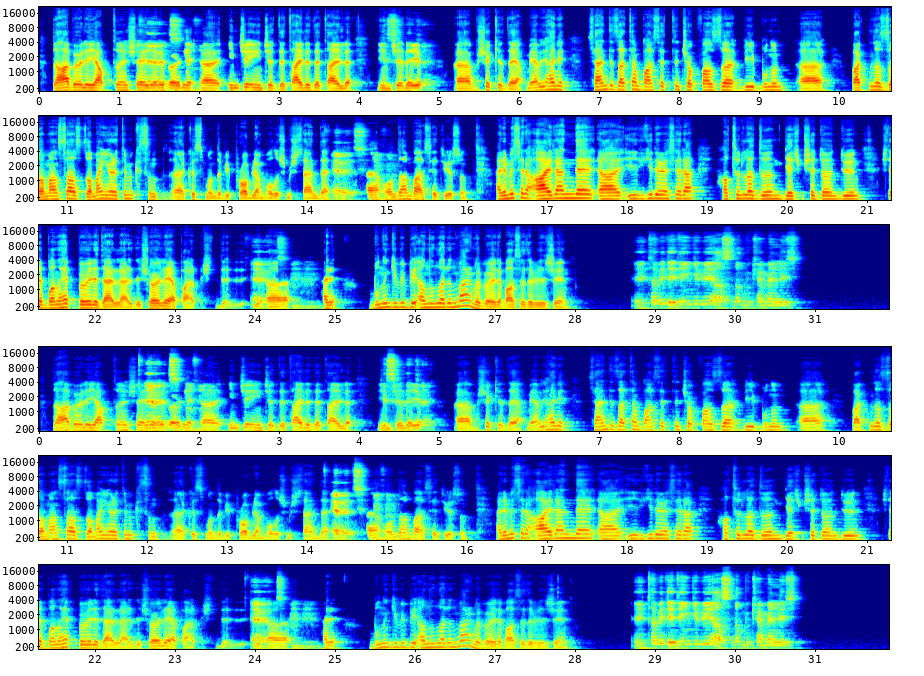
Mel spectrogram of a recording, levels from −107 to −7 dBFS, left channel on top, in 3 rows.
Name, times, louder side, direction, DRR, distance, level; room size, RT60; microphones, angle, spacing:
voice 1, 0.2-3.9 4.2-4.8 5.2-6.6 6.9-9.8 10.2-14.3 14.7-18.8 19.2-20.9 21.3-24.4 24.8-25.0 25.4-27.9, left 5 dB, 45° left, 0.4 m, -30 dB
voice 2, 1.3-2.2 4.3-4.9 14.3-15.2 23.9-24.8 28.7-30.7, right 4 dB, 55° right, 1.1 m, -38 dB
6.0 x 5.3 x 4.3 m
head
